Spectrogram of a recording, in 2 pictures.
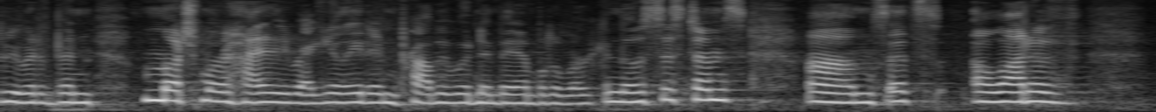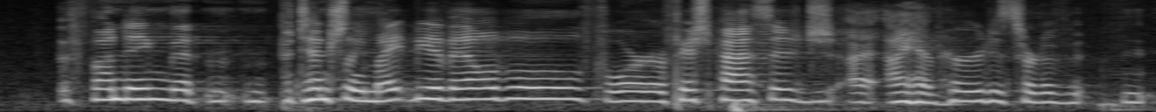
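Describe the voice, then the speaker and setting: A woman on a conference panel, answering hesitantly with many fillers. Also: mid-range voice. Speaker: panel presenter. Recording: reverberant hall.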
